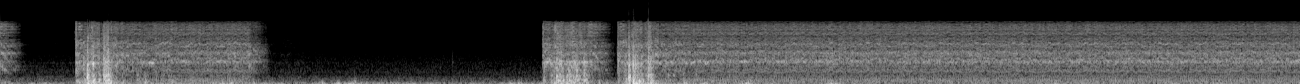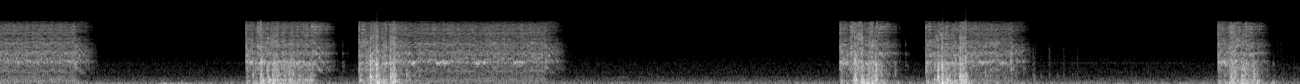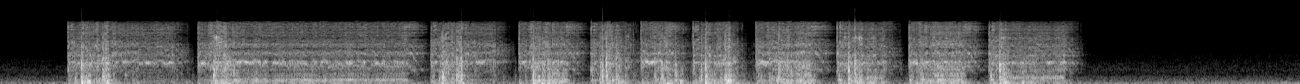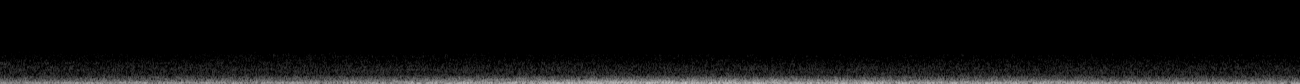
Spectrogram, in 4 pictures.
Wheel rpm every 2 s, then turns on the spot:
130, 70, 40, 210, 230, 230, 190, 50, 170, 50, 40, 100, 30, 130, 190, 150, 120, 160, 70, 0, 0, 0, 0, 0, 0, 0.
none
